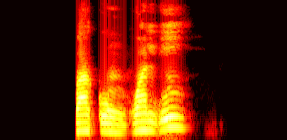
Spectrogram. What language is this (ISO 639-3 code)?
cux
